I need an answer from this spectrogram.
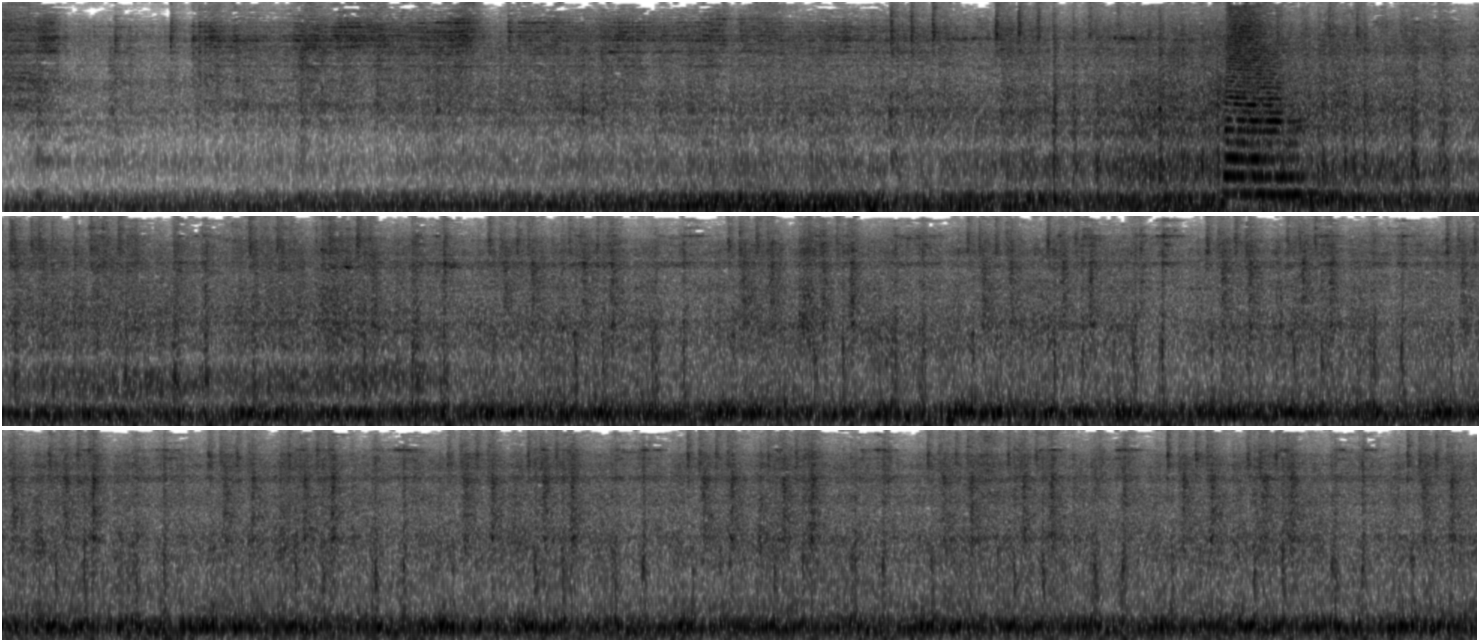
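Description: Diesel-hauled passenger train approaching with a low rumble, sounding one short horn blast about eight seconds in. Its coaches then pass close by, wheels clattering steadily over the rail joints.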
